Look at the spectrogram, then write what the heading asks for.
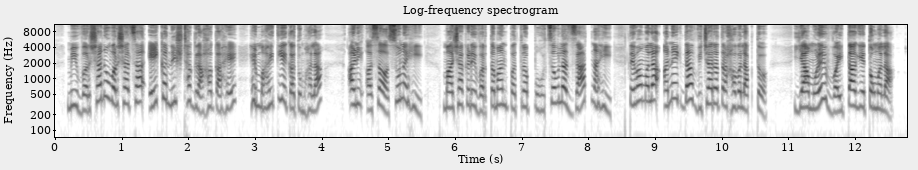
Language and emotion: Marathi, angry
